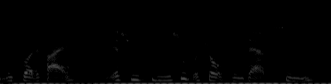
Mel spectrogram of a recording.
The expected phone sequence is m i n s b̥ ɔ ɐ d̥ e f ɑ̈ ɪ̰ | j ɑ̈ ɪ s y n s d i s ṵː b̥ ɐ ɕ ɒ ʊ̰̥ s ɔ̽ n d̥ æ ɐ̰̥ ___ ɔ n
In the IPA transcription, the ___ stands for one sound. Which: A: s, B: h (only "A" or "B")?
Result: A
